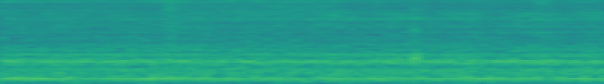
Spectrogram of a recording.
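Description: Steady mechanical hum with a constant low tone and a fainter higher one, from equipment running in the room.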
